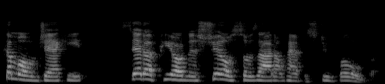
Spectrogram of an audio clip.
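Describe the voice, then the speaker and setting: Man acting a wheedling old mountain giantess, raised pitch. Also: fairly quick, fairly bright tone, lo-fi sound. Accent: Appalachian American. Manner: wheedling, cajoling. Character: coaxing, falsely motherly old giantess.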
